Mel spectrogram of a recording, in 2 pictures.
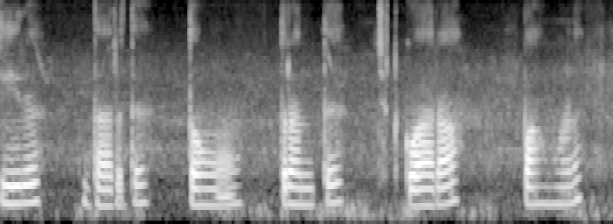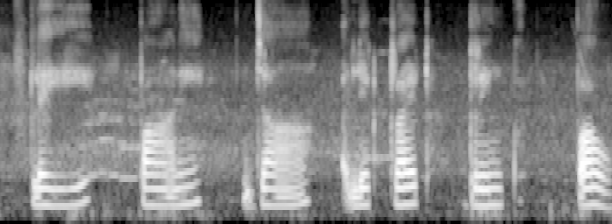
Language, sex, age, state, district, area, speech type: Punjabi, female, 18-30, Punjab, Fazilka, rural, spontaneous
